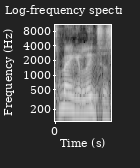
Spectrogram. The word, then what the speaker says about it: Mangalitsa: Well, it's Mangalitsa. So Mangalitsa is a special type breed of pig that's like Hungarian. – Mangalitsa, okay, that's how you pronounce it.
